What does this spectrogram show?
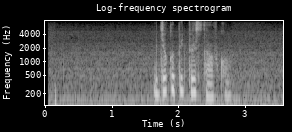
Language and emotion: Russian, neutral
